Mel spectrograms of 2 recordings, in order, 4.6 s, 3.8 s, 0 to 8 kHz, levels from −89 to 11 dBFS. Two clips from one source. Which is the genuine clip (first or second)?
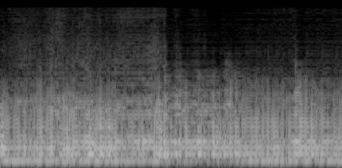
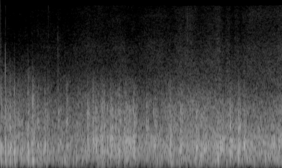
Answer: second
